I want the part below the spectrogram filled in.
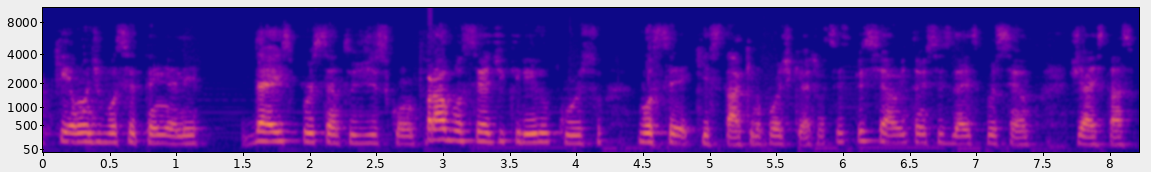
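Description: A Brazilian man with a hoarse, scratchy sore-throat voice, hosting a podcast in a casual, informal way. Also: a little high, darkish tone, lo-fi sound. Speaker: podcast host. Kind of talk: casual solo podcast introduction and sponsor read.

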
